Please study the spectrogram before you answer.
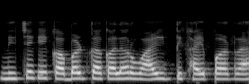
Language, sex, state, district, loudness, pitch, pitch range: Hindi, female, Jharkhand, Garhwa, -15 LUFS, 260 Hz, 250-270 Hz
